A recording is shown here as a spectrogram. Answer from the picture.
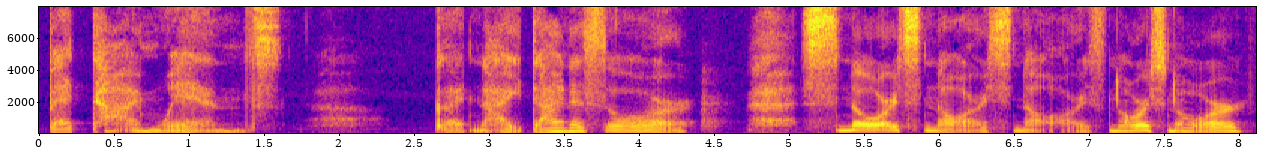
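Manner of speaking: slow, hushed whisper fading to snores. A narrator's reading. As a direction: whisper goodnight to a sleeping dinosaur. Bedtime, dinosaur falls asleep.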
